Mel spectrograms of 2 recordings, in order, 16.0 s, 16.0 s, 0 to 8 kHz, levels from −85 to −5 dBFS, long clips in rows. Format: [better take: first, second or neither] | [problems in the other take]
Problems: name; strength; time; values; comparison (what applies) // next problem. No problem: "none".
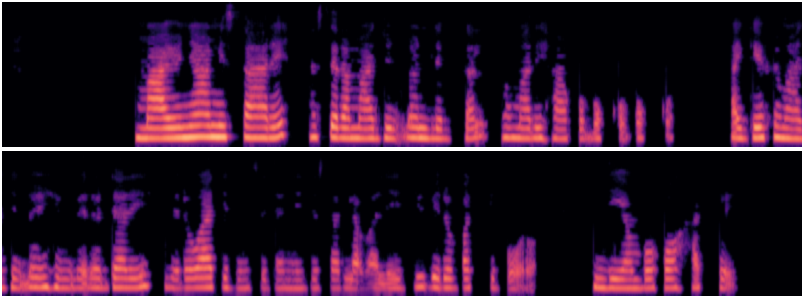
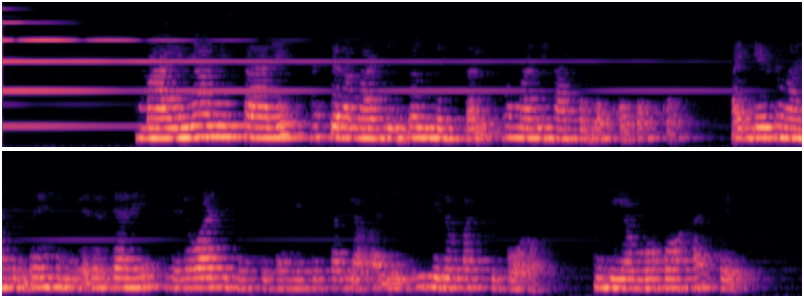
first | background sound (Musical instrument); 16 dB below the speech // room echo; dies away in 0.7 s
